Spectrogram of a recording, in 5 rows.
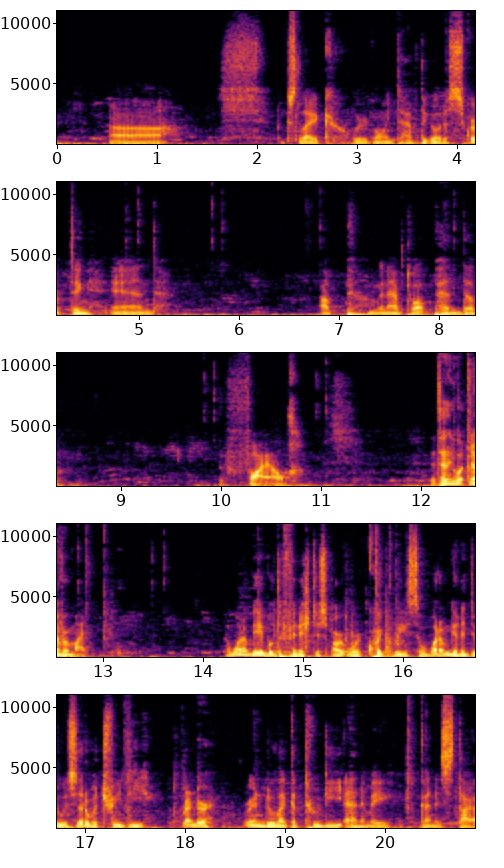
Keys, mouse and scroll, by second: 3.8 click, 4.8 click, 5.7 click, 6.6 click, 8.0 click, 9.8 click, 10.9 click, 12.7 click, 13.4 click, 13.8 right click, 14.8 ctrl+Tab, 15.2 ctrl+s, 15.8 Home, 17.8 n, 20.3 right click.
